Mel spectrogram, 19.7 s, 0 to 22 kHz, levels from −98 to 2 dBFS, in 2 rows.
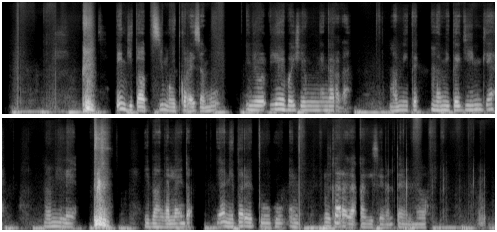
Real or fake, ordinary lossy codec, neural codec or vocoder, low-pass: fake; none; codec, 44.1 kHz, 2.6 kbps, DAC; none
